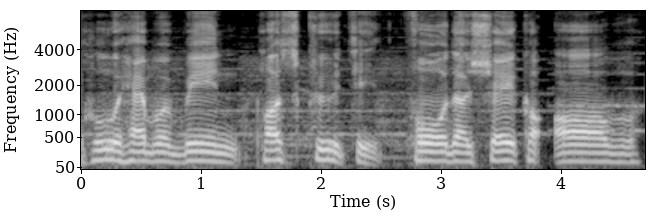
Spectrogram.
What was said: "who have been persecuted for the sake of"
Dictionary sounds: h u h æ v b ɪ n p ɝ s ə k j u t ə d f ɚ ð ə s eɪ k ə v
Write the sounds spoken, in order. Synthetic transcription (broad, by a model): h u h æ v b ɪ n p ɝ s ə k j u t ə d f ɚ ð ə ʃ eɪ k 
